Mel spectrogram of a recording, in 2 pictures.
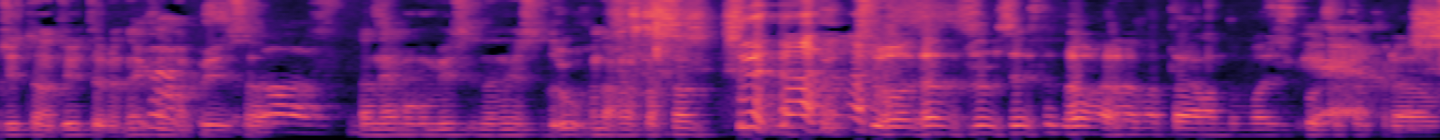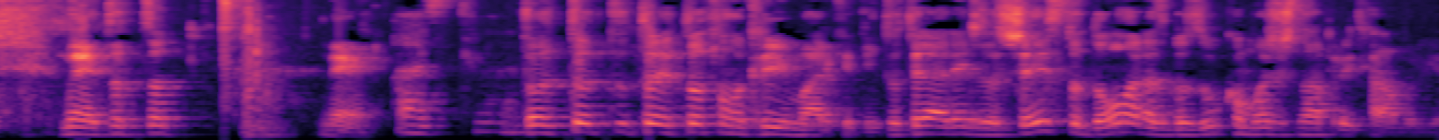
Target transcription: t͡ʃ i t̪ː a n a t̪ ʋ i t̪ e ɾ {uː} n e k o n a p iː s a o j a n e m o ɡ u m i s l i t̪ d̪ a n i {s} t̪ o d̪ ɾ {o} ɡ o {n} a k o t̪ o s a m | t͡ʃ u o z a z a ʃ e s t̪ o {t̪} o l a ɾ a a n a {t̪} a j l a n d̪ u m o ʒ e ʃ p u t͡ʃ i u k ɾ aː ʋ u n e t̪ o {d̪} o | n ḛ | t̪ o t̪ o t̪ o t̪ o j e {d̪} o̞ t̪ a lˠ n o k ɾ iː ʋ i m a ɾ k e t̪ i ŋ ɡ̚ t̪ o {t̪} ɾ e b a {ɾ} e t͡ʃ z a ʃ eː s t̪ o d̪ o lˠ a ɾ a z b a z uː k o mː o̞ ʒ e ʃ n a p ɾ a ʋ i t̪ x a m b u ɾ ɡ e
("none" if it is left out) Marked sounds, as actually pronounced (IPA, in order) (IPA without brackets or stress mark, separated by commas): u, ʃ, u, n, d̪, t̪, t̪, t̪, t̪, ɾ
